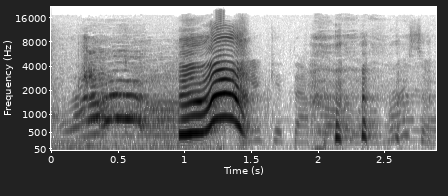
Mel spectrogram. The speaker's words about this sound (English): Nothing ah! like an involuntary squeal.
